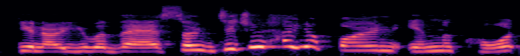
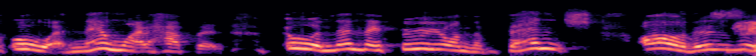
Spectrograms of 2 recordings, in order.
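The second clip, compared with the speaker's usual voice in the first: gossipy gasp; 5 semitones higher, 5 dB louder than usual. Pretend. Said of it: "This is like".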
